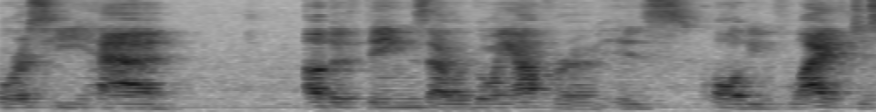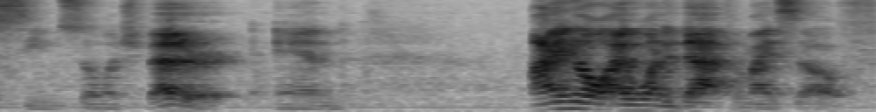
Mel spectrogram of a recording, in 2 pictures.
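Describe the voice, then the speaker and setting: A man with a Californian accent talks at a moderate pace, his pitch varying in an ordinary way and his loudness swinging widely. Noticeable background noise and audible room echo are present. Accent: Californian American English. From California, Central Valley. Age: 20s. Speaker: fitness trainer. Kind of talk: interview.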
